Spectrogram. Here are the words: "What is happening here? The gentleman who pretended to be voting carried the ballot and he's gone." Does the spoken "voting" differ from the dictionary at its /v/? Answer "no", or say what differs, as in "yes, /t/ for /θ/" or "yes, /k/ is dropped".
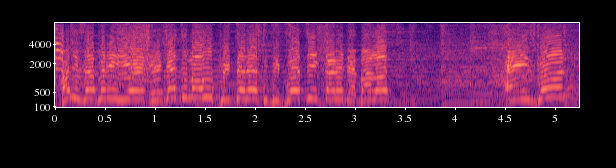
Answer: yes, /b/ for /v/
